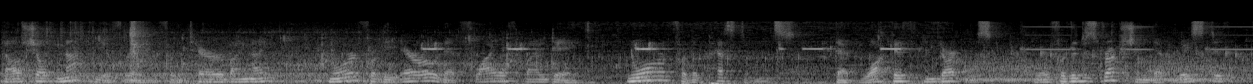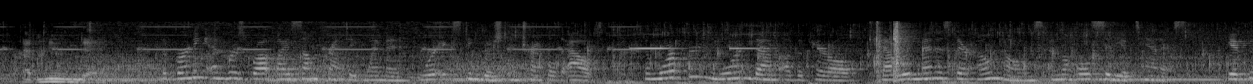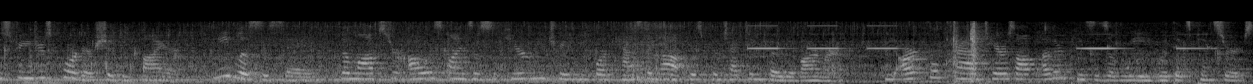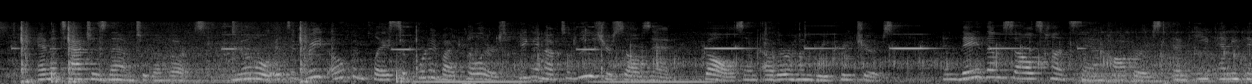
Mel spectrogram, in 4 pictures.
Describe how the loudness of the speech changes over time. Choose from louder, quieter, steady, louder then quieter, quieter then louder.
steady.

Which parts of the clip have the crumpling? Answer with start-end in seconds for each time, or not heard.
0.2-1.5, 31.3-31.9.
